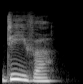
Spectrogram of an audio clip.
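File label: "diva", British English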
